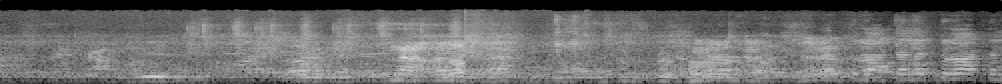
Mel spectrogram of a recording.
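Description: A man speaks steadily and clearly.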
